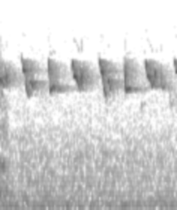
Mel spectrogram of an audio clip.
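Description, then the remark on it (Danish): A bird sings outdoors on a sunny spring day in April, repeating a bright, high chirp about seven times in a steady, even rhythm over a soft, quiet background with no voices. “Fuglene synger.”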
